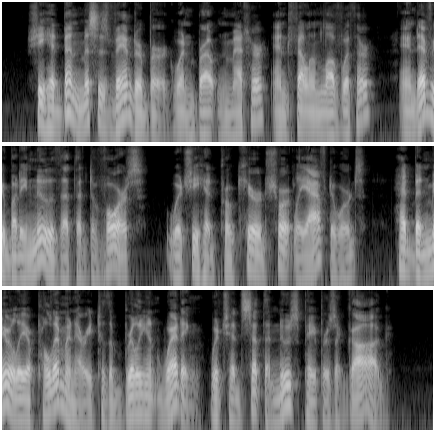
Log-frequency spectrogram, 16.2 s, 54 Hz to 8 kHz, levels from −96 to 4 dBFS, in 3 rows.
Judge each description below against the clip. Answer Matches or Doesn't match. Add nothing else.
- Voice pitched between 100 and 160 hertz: Doesn't match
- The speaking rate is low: Doesn't match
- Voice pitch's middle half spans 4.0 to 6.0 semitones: Doesn't match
